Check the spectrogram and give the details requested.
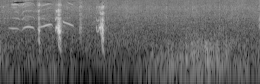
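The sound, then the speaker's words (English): Wind buffets the microphone in a low, rumbling roar that swells through the second half, after a few short, sharp bird calls near the start, on a cold, windy day in Florida. “Look how windy it is.”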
